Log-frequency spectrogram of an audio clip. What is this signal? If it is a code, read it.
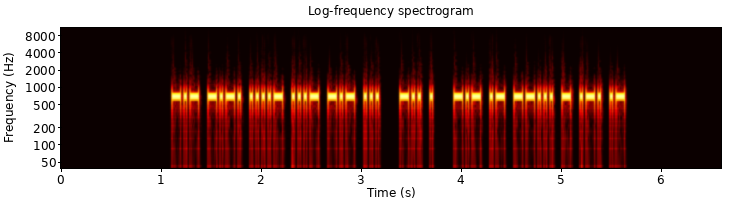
Morse code, heard as a keyed tone, about 40 wpm, 700 Hz. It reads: KC4VKS DE KA7TRA
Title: USA Callsign DE Callsign 40wpm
